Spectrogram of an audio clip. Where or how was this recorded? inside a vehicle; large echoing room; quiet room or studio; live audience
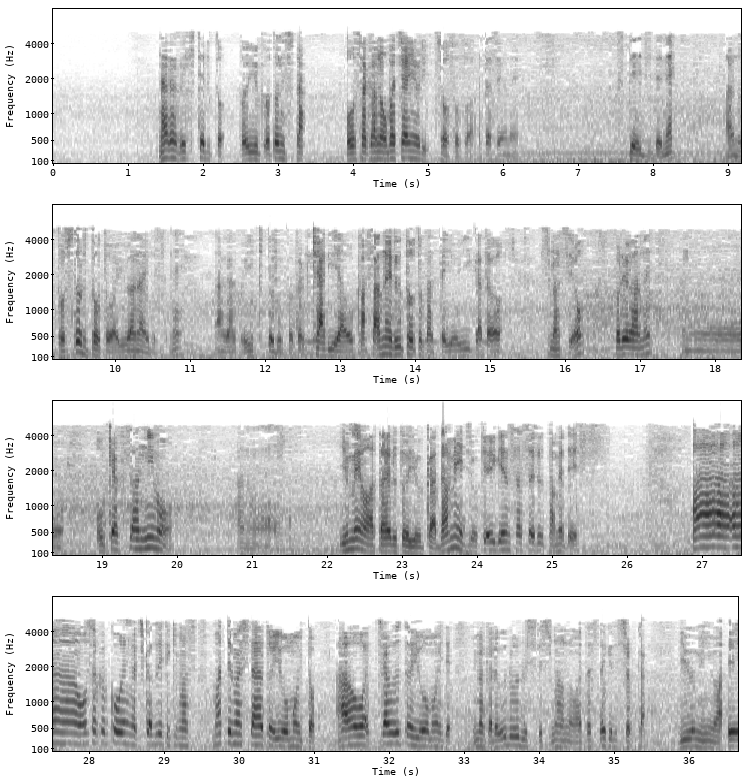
inside a vehicle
